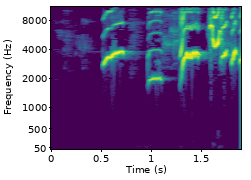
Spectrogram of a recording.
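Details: Orange-headed thrush singing ngeplong to prompt other birds: a pure whistle, then a lower whistle, followed by fast, jumbled twittering phrases ending in repeated chirps.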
